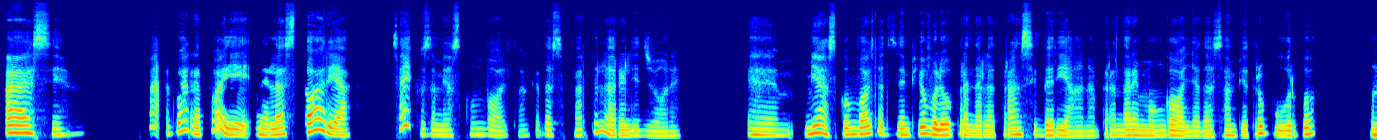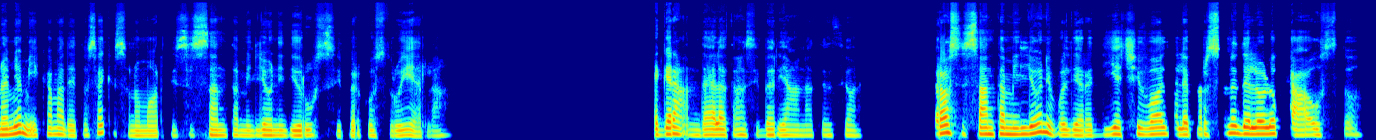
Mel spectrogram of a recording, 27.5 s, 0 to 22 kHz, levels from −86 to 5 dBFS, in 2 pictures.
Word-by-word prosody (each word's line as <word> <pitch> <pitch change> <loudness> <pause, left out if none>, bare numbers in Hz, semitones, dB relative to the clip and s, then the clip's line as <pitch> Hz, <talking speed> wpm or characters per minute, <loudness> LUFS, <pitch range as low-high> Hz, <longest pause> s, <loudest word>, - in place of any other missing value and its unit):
Eh 215 0 +6
sì. 165 -3 -6 0.8
Ma 380 -1 -7
guarda 225 -7 -1
poi 165 -4 0
nella 165 +1 +2
storia 195 - +2 0.4
sai 415 +4 -4
cosa 165 - -10
mi 145 0 -5
ha 150 - -6
sconvolto 145 -3 -10
anche 150 +1 -18
adesso 165 -1 -9
a - - -55
parte 160 +10 -10
la 245 - 0
religione, 140 -3 -6 0.7
ehm, 160 -2 -3
mi 195 +5 +3
ha 215 - +2
sconvolto 180 +5 0
ad 185 - -4
esempio 165 +3 -1
io 195 - +3
volevo 155 -3 +5
prendere 145 -4 -3
la 140 0 -3
transiberiana 145 -4 -3
per 145 +1 -9
andare 150 +1 -1
in 145 - 0
Mongolia 140 -2 -1
da 135 +1 -4
San 145 +1 -4
Pietroburgo. 150 +2 -2 0.5
Una 160 -2 +3
mia 190 +5 +7
amica 180 -3 0
m'ha 175 -1 -1
detto: 145 0 -6
"Sai 215 +8 -2
che 220 - -29
sono 140 -6 -5
morti 135 +1 -5
60 150 +1 -3
milioni 145 +1 -1
di 140 0 +1
russi 140 -1 -4
per 140 - -7
costruirla?" 140 -1 -5 2.1
È - - +1
grande 160 -3 +3
eh, 160 - +5
la 160 0 +4
transiberiana 150 -2 -4
attenzione, 145 -1 -11 0.7
però 200 +3 +8
60 180 -3 +3
milioni 185 +6 +6
vuol 155 -2 -1
dire 150 -1 0
10 170 +4 0
volte 180 0 +2
le 165 0 +4
persone 205 +6 0
dell'olocausto. 180 -4 +3
155 Hz, 145 wpm, -22 LUFS, 145-180 Hz, 2.1 s, però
